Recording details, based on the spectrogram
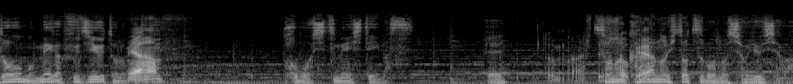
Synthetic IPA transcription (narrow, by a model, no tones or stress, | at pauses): d̪̥o̞ːmo̞me̞ɡaɸɯ̟ʑiɯːt̪o̞noo | ho̞bo̞ɕi̥t͡sɨme̞ːɕi̥t̪e̞imasɨ̥ | sso̞no̞kʰaɾano̞çi̥t̪o̞t͡sɨbo̞no̞ɕo̞jɯːɕaβa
